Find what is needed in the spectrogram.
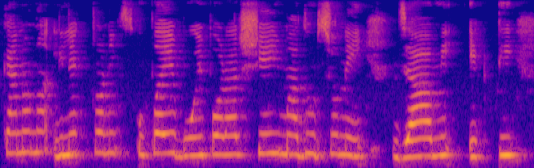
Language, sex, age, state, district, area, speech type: Bengali, female, 18-30, West Bengal, Purulia, urban, spontaneous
